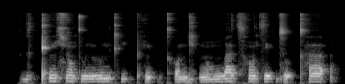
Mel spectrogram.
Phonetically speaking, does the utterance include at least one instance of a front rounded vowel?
no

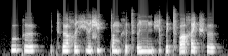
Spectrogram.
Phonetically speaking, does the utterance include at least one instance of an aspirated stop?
yes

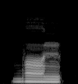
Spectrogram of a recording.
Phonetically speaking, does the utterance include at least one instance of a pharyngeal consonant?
no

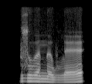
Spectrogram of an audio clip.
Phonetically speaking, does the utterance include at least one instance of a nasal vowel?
no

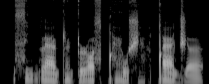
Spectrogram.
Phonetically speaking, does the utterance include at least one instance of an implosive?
no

